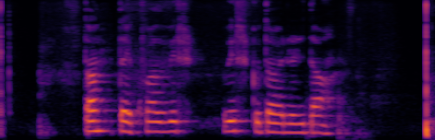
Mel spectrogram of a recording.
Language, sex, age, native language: Icelandic, male, 11, Icelandic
